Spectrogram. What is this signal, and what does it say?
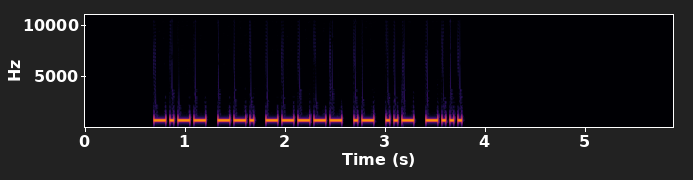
Morse code, heard as a keyed tone, about 30 wpm, 690 Hz. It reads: YG0AUB
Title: DXCC-100 Call Signs - 6 Characters - 30wpm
